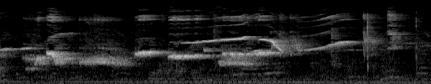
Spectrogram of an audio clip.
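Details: White-rumped shama aged 21 years sings smooth, clear whistled phrases that rise and fall gently, with soft high overtones and a few sharp notes near the end.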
